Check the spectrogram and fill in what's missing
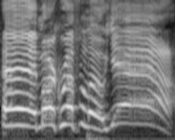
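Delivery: high, loud cheering shout; excited shout. Acted. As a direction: yell his name like a fan screaming.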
